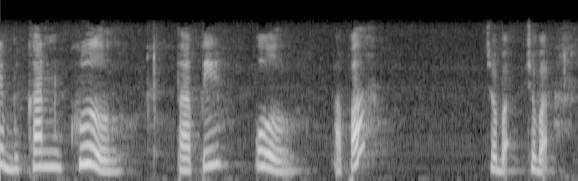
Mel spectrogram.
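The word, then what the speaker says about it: قل: Bukan kul, tapi kul. Coba baca kul. Kul. Kul. Baik, bagus. Nanti kalau belum terbiasa, latihan terus ya. Nah, ini kul, yang artinya katakanlah. Tapi kalau kul, pakai kaf, artinya makanlah.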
